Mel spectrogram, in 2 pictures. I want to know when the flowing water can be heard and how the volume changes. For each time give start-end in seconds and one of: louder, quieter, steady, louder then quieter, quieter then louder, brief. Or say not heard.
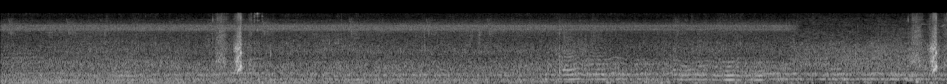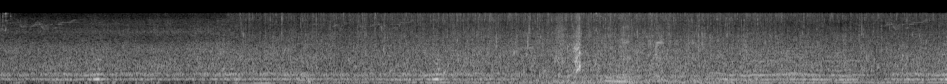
0.0-18.8 louder.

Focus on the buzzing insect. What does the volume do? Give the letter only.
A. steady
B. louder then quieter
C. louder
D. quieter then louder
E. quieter
A.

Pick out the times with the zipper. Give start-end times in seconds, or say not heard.
2.1-2.6, 9.1-9.6, 14.9-15.5.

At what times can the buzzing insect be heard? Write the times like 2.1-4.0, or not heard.
0.0-18.8.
